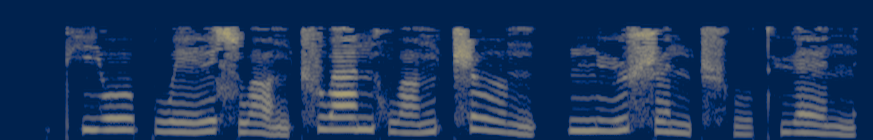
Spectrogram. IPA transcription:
pʰ j o˥ ʊ̯ p w e˧˥ ɪ̯ s w ɑ̰˨˩ ŋ ʈ͡ʂ w a˥ n x w ɑ˧˥ ŋ ʈ͡ʂ ɤ˥˩ ŋ | n̪ y˧˥ ʂ ə˥˩ n ʈ͡ʂʰ u˩ t̪ʰ ɥ ɛ˥˩ n

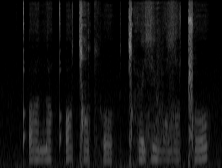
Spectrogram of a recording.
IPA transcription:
qʼ ɤː n ɤ qʼ ɔ ǀ ɔ t͡sʼ o | ǀʰ ɘ sʲ o v ɐ zˤ a ǁ o

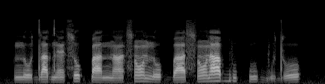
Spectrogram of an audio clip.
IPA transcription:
n o˨ d a˨ d ɛ̃˨ s o˧ k͡p a˨ n ã˨ s ɔ̃˧ n o˨ ɡ͡b a˨ s ɔ̃˨˦ ɾ a˦ b u˦˨ k͡p u˧ b u˨ d o˨˦

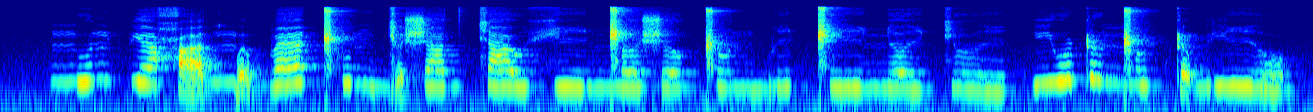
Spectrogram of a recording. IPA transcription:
ŋ u n pʲ a ħ a̰ d m ə̰ b æ ǁʰ u ŋ ɟ ə̰ ʃ a d c a u̯ ç i ŋ͡ǁ ə ʃ ə u̯ ǁ u n b i ǁ i ɲ ə i̯ c ɯ i̯ | j u ʈ ɯ ŋ͡ǁ u b ʈ ə̰ b j i u̯

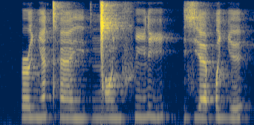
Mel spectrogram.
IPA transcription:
ə˞˨˩ ʎ ɛ̃˥ tʰ ɛ̃˨˩ j | ŋ͡ǀ ɔ̃˨˩ ʎ f ĩ˨˩˦ ɾ i˨˩˦ | zʲ æ˨˩ p ʌ˨˩ ʎ ɪ˨˩˦

